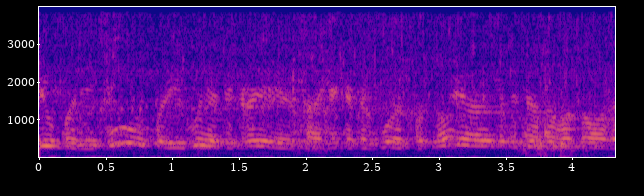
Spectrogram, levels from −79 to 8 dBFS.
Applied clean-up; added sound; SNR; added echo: none; Toilet flush; 11 dB; reverberation time 1.1 s.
